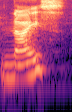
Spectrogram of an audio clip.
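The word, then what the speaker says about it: gneiss: also the metamorphic rock nice it's spelled G in E is s but there's always a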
